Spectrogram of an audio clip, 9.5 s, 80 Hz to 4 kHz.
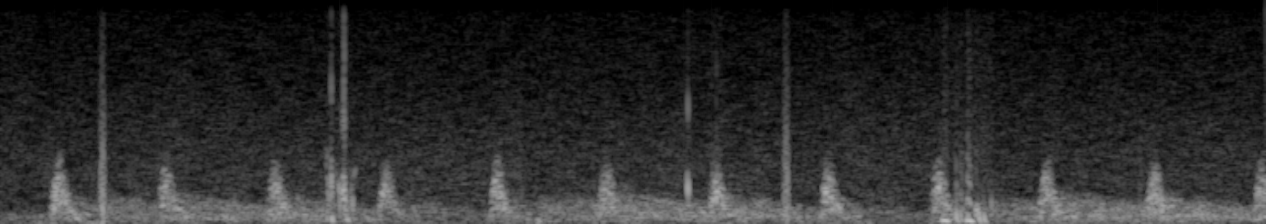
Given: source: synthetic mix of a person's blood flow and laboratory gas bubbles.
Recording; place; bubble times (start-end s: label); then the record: Doppler ultrasound of blood flow; subclavian vein
2.44-2.69 s: bubbles
5.12-5.20 s: bubbles
5.33-5.42 s: bubbles
7.04-7.46 s: bubbles
From the record:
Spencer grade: 2 (many but less than half of the cardiac periods contain bubble signals, singularly or in groups); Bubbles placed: anywhere in the cardiac cycle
